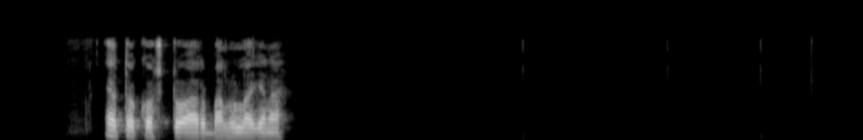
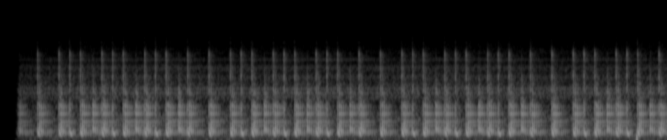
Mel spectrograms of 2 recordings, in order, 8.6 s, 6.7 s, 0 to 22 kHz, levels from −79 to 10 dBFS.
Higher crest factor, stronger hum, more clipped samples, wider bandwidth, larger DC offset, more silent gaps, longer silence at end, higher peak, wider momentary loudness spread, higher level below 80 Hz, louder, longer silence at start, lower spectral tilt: about the same, 20 dB vs 18 dB; neither; neither; second, 7.4 kHz vs 16.5 kHz; neither; neither; first, 5.8 s vs 0 s; first, -2 dBFS vs -16 dBFS; first, 6 LU vs 2 LU; second, -68 dBFS vs -60 dBFS; first, -16 LUFS vs -34 LUFS; first, 1.05 s vs 0.15 s; second, -4 dB/octave vs -6.5 dB/octave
